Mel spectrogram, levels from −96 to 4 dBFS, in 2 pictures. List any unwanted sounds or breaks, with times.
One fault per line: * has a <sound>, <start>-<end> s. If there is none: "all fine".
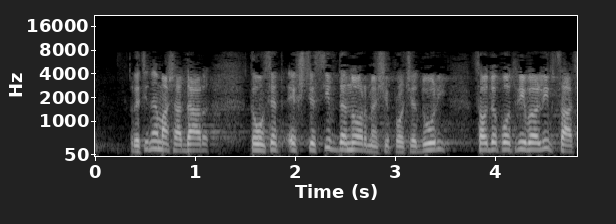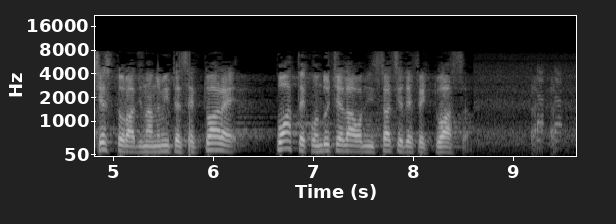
* has a laugh, 9.2-9.5 s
